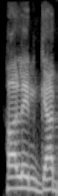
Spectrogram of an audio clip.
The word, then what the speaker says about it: Gabay: Colin Gab, correct? Gab is the correct pronouncing. That's correct. Colin Gab.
